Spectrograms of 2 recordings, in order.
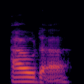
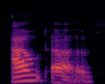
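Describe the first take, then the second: First: The words run together into one reduced form. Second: Both words are pronounced fully and separately.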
